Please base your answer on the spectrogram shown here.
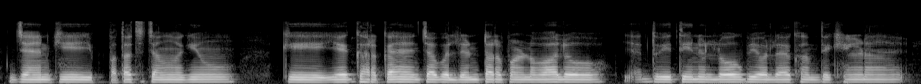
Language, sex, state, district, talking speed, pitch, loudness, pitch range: Kumaoni, male, Uttarakhand, Tehri Garhwal, 145 wpm, 115 Hz, -16 LUFS, 110-115 Hz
